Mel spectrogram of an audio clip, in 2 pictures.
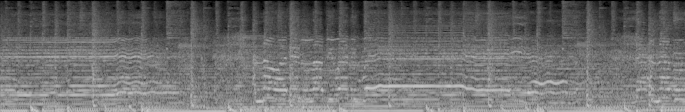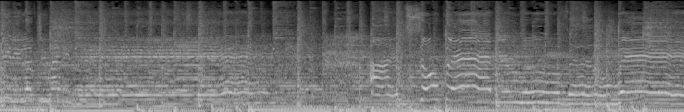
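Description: A pop rock song from an album plays loud and steady throughout, with a full band of driving drums, bass and layered guitars filling the mix from start to finish.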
